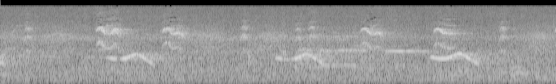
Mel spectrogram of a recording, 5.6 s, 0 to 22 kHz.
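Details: Ashy drongo recorded in Ubon Ratchathani, Thailand, on 11 April 2022: clear whistled notes with rising and falling slurs, mixed with short high chips, given in loose phrases about every second over a steady background hiss.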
